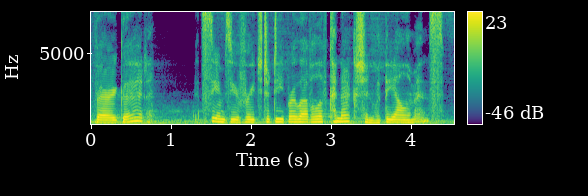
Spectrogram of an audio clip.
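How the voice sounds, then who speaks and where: Actress as calm lowish lady game mentor, serious teaching tone, big reverb. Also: close to an everyday voice. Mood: calm, approving. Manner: measured, instructive, solemn. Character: composed female warrior mentor guiding a student. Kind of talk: scripted video game dialogue. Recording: long reverb under music.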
